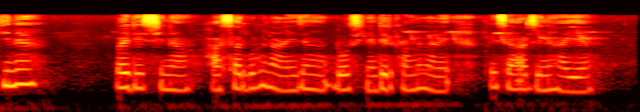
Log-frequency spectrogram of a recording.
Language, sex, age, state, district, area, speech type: Bodo, female, 18-30, Assam, Baksa, rural, spontaneous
